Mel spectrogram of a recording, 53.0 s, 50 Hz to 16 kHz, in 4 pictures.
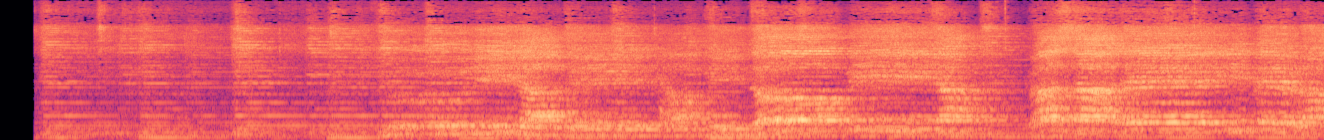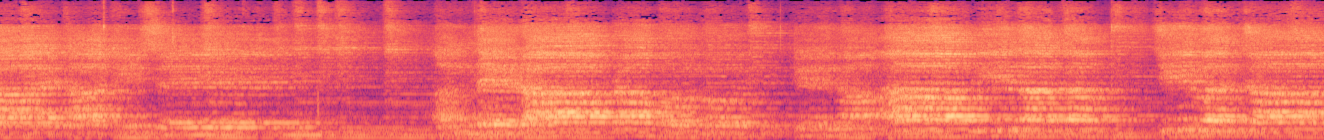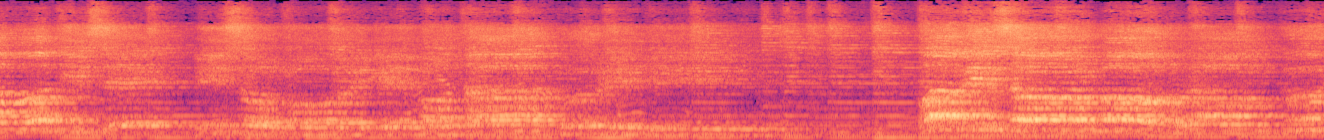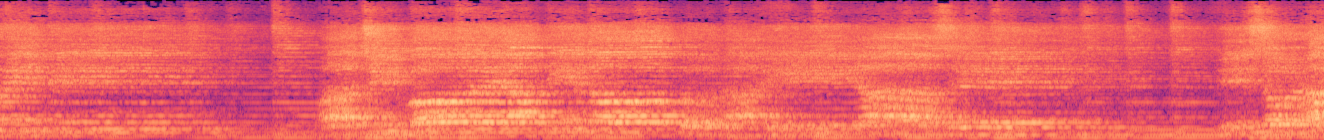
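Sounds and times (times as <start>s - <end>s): men's choir singing gospel: 3.6s - 52.9s.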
